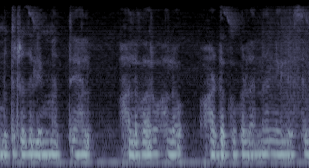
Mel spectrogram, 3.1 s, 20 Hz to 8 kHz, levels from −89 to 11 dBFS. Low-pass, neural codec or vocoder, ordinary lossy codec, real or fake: 7.2 kHz; vocoder, 24 kHz, 100 mel bands, Vocos; none; fake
